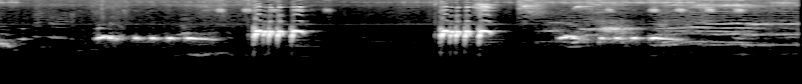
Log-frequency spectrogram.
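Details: Zebra dove of the Bangkok type, in full 'gacor ngayer' song, used as a lure for young doves: runs of quick, even coos alternate with bursts of sharper rolling notes, the coo series returning after a pause.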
